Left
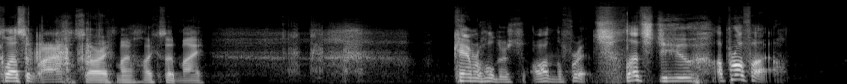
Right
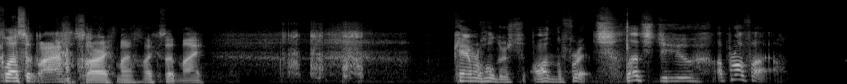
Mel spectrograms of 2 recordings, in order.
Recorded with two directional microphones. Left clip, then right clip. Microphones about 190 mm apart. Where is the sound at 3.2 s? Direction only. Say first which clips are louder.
Left 4 dB; 40° left (ahead or behind).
